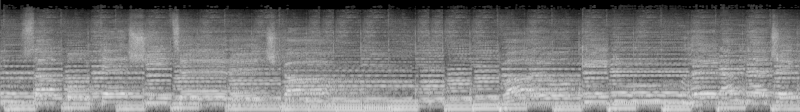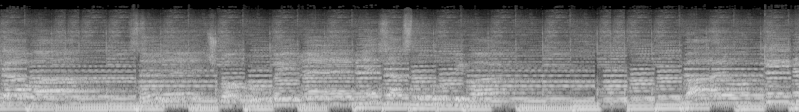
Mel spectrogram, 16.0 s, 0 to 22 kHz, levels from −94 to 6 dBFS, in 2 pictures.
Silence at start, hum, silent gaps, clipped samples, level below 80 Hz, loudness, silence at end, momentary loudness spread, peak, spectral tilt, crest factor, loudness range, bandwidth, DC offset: 0 s; none; none; under 0.1%; -22 dBFS; -13 LUFS; 0 s; 3 LU; 0 dBFS; -5 dB/octave; 12 dB; 1 LU; 16 kHz; 0.2%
